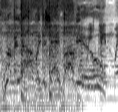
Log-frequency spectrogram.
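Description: Heavy metal band music, with distorted electric guitars, bass and drums playing an instrumental passage. About one and a half seconds in, the heavy low end drops out and the music thins to a sparser section.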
